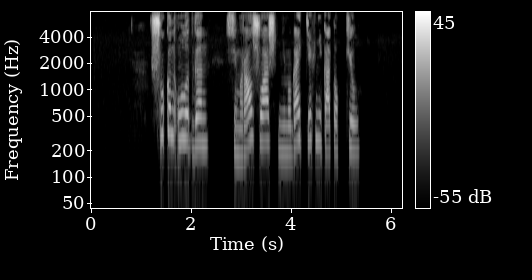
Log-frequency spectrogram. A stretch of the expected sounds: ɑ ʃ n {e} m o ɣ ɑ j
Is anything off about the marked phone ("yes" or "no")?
yes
